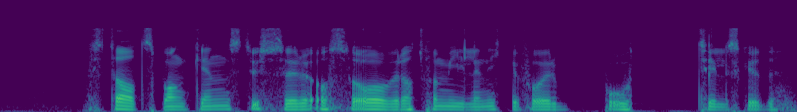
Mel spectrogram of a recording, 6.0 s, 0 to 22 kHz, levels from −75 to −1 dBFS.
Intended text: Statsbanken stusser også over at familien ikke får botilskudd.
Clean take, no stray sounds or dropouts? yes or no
no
